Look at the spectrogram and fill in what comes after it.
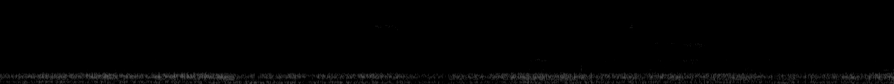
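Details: Continuous droning buzz from a honey bee colony's entrance, recorded 5:15 pm, 45 minutes after a robbing event; the hum swells and dips slightly, with short high bird notes in the background.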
